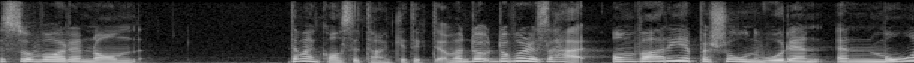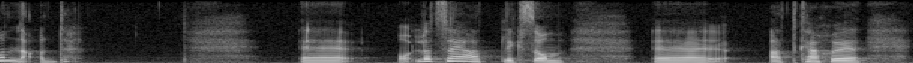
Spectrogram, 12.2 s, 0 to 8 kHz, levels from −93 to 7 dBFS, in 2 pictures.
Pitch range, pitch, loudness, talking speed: 185-255 Hz, 205 Hz, -22 LUFS, 165 wpm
